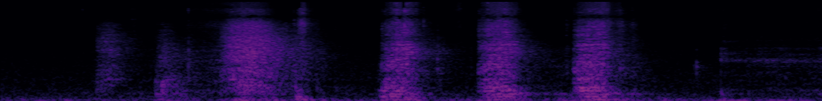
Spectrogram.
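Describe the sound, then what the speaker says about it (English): A wooden toothpick tip is rubbed against sandpaper in about five short rasping strokes with brief pauses between them, quiet and close. "Finish this up on the sandpaper. Now have a new end on our toothpick here."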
